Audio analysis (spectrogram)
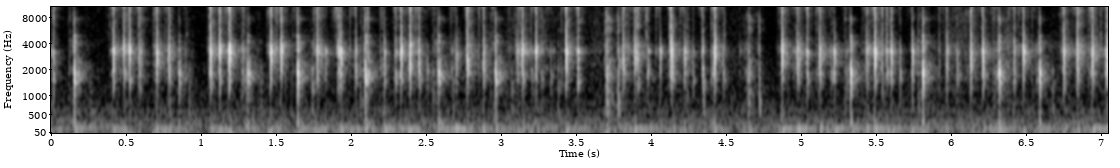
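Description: A Sangeo 60% mechanical keyboard in a white case, with blue and grey GMK ABS plastic keycaps, an aluminium plate and Durock POM switches, is typed on by fingertips at a slower pace. Many short, dry, bright clicky taps come in quick uneven runs with brief pauses between them. Each tap is crisp and stops almost at once.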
